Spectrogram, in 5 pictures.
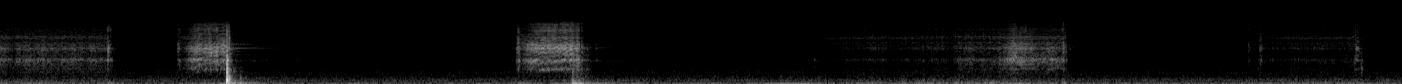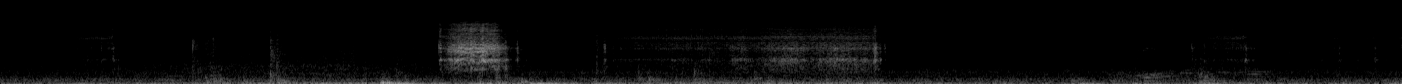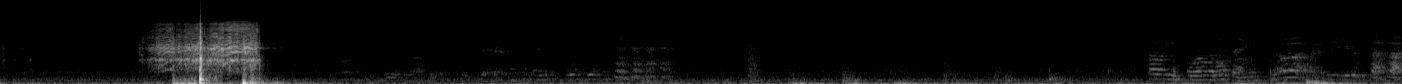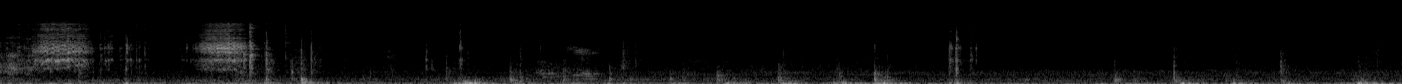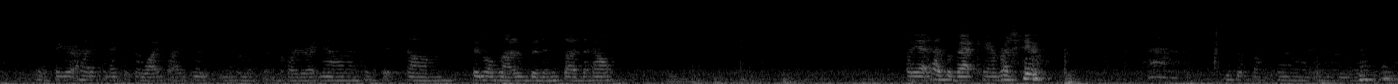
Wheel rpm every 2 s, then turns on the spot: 20, 0, 20, 0, 10, 10, 10, 0, 0, 20, 10, 10, 0, 0, 10, 30, 0, 0, 0, 0, 0, 0, 0, 0, 0, 0, 0, 0, 0, 0, 0, 0, 0, 0, 0.
8-10 22-24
